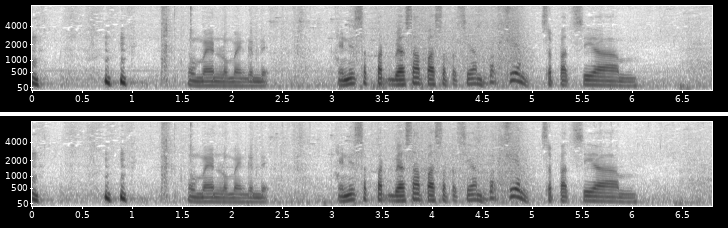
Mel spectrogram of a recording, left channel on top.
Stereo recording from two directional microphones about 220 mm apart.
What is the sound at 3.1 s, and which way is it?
Speech, 5° left (ahead or behind).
